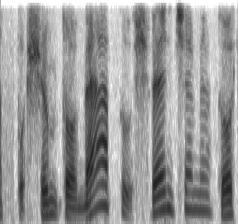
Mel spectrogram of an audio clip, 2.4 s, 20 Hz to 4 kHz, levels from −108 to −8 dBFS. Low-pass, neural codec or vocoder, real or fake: 3.6 kHz; none; real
